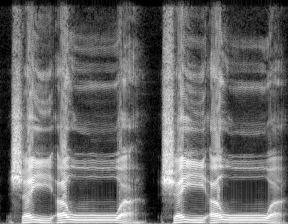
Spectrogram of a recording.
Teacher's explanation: yaitu suara tanwinnya masuk kepada huruf wau jadi awalnya syaian ketemu wau dibaca syaiwa syaiwa maka kemudian langkah · Kemudian pada lafal an ketemu wa, nah ini sama sebagaimana hukum daripada nun mati ketemu dengan nun, yaitu suara tanwinnya masuk kepada huruf waw. Jadi awalnya syai'an ketemu waw, dibaca syai'awa, syai'awa.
